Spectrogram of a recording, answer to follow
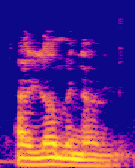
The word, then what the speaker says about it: aluminum: the plate is Al aluminum British would like to say that I'm saying it wrong but it is Aluminum with some mega mega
